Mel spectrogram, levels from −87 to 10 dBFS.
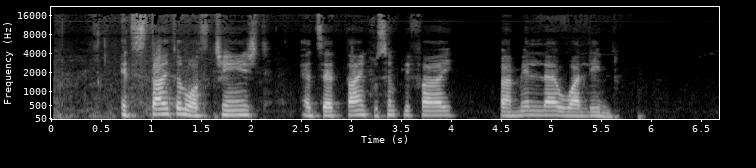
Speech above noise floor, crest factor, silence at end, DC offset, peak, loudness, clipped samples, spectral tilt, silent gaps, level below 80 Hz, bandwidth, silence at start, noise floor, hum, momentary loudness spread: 53 dB; 16 dB; 0.8 s; under 0.1%; -2 dBFS; -17 LUFS; under 0.1%; -5 dB/octave; none; -56 dBFS; 17 kHz; 0.05 s; -69 dBFS; none; 12 LU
